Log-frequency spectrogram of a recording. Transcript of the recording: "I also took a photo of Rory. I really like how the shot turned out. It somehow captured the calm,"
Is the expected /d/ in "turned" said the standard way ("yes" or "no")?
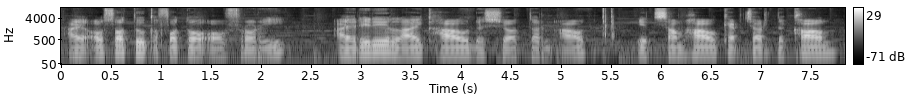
no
